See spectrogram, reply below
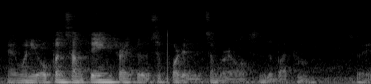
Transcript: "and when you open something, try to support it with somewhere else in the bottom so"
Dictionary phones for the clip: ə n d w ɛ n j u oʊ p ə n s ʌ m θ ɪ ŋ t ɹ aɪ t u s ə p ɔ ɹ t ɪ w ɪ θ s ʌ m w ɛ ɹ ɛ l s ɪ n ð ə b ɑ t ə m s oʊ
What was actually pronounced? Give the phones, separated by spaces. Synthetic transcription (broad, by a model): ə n w ɛ n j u oʊ p ə n s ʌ m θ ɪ ŋ t ɹ aɪ t u s ə p ɔ ɹ t ɪ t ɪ s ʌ m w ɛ ɹ ɛ l s ɪ n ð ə b ɑ t ə m s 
